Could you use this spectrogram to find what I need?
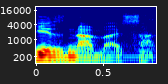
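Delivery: put-on thick Latin American accent.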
